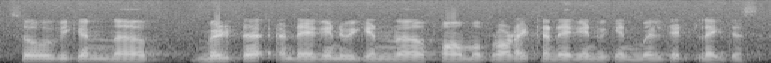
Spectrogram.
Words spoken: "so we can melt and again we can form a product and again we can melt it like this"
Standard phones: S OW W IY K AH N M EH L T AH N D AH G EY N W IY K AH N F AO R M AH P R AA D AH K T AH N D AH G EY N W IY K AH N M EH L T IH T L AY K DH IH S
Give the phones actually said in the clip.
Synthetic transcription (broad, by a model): S OW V IY K AH N M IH L T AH N D AH G EY N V IY K AH N F AO R M AH P R AA D AH K T AH N D AH G EY N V IY K AH N M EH L T IH T L AY K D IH S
